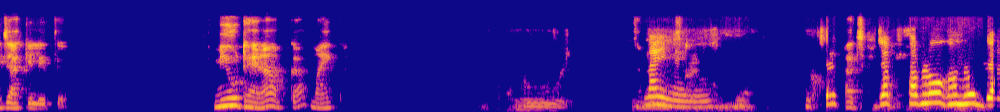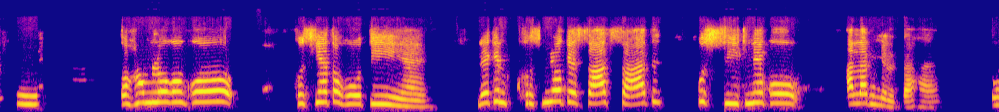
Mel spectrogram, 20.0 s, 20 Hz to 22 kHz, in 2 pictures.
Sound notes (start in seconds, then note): 5.3 speak foreign language; 8.7 speaks foreign language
